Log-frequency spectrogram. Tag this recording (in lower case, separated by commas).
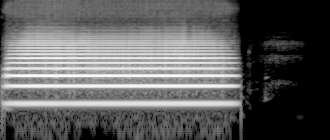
musical instrument, music, brass instrument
